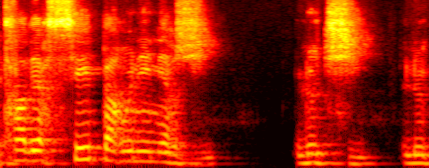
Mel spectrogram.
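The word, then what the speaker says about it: qi: les méridiens et le chi. Chi, on le dit ça, on prononce ça en chinois, ki en japonais.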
